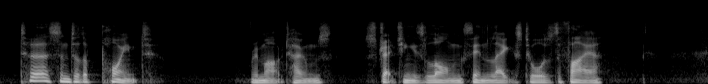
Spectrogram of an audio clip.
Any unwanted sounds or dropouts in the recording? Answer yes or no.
no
